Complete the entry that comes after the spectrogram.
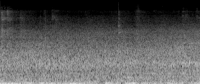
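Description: Ambience at Yenibosna, a busy central transit station in Istanbul served by metro, metrobus and buses: a steady, loud low rumble of passing vehicles and trains with general background noise and no clear voices.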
